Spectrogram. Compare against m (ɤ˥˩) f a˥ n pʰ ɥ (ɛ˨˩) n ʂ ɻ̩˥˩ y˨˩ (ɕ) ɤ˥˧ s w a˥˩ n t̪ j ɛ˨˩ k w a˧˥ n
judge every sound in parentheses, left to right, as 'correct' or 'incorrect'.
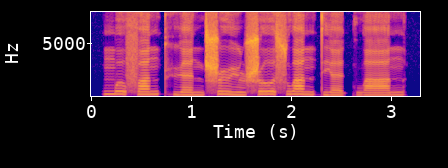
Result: correct, correct, incorrect

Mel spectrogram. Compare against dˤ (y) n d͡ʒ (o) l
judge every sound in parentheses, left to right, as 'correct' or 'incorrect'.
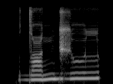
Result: incorrect, incorrect

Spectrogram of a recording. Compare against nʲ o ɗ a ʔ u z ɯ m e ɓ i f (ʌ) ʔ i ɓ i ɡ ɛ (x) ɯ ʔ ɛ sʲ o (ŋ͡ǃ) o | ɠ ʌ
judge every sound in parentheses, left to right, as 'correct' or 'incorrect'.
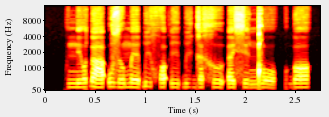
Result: correct, correct, correct

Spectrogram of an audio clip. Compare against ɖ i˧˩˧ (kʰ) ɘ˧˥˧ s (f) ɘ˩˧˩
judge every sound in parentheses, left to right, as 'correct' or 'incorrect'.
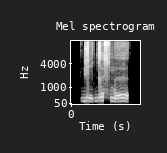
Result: incorrect, incorrect

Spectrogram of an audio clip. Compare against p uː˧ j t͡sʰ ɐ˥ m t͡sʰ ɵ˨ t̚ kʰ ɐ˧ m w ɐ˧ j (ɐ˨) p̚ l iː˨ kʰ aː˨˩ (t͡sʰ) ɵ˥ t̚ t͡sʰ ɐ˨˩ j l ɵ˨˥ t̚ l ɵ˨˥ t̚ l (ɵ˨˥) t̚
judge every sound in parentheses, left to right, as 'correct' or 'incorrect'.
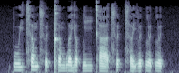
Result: correct, correct, correct

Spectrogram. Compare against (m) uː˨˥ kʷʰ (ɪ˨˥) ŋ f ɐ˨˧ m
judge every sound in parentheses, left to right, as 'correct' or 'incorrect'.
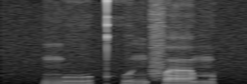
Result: correct, incorrect

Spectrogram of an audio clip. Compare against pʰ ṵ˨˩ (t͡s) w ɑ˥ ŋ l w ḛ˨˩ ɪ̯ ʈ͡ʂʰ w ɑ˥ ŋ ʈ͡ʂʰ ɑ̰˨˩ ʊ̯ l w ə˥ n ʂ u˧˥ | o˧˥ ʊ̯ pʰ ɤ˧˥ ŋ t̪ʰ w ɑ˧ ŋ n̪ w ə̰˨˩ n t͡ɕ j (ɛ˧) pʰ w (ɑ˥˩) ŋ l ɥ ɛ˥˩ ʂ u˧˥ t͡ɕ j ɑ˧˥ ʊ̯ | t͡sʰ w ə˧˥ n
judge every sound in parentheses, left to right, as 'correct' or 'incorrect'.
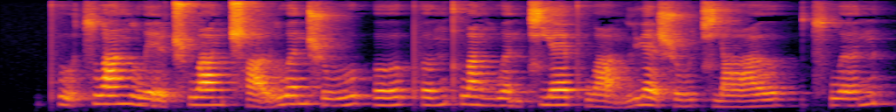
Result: correct, incorrect, incorrect

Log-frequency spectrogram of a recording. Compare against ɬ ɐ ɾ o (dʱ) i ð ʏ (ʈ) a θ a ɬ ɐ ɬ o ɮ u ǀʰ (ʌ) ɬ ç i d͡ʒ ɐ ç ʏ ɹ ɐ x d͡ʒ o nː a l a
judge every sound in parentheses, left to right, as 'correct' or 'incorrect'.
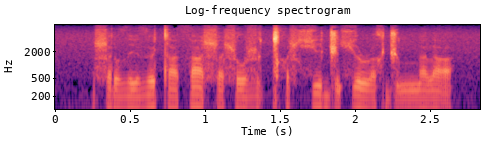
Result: incorrect, incorrect, correct

